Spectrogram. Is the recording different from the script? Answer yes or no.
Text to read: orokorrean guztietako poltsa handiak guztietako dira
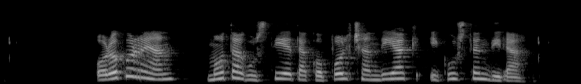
yes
